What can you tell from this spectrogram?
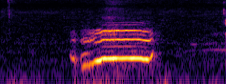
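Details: Munchkin cat giving a single clear meow of about half a second, rising briefly then held steady at a mid pitch with strong harmonics before dropping off at the end; quiet indoor background, with human speech just before and after.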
